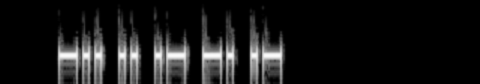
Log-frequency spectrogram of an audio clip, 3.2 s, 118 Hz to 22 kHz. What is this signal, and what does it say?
Morse code, heard as a keyed tone, about 30 wpm, 700 Hz. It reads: DIANA
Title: USA Common Names - Max 5 Letters - 30wpm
